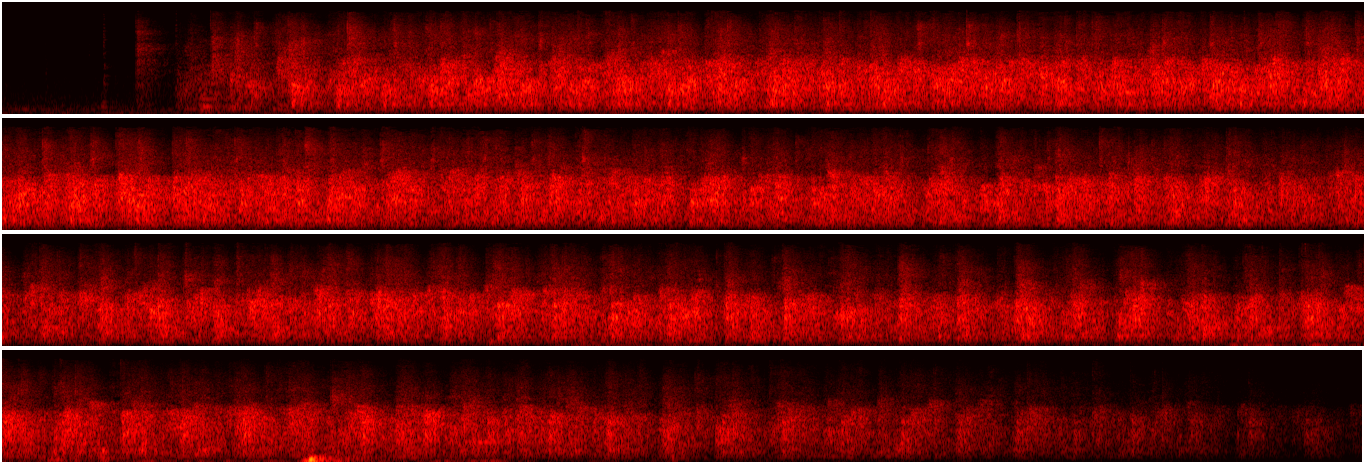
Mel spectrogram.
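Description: A small audience applauding with steady clapping that starts about a second in and tapers off near the end. A single low thump sounds near the end, above the clapping.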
